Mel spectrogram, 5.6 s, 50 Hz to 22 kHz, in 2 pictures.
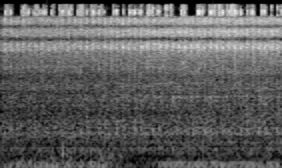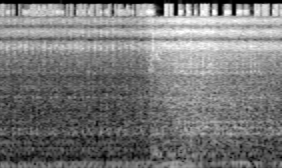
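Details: Warm idle of a 2000 Jeep Cherokee 4.0 after about 20 minutes running: uneven light bottom-end knocking, roughly three a second, swelling with a throttle blip; owner suspects piston slap, which usually fades when warm but persisted, unconfirmed.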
